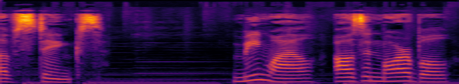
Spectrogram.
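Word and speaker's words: Morrible: Meanwhile, Oz and Marrible, rhymes with horrible, target the fugitive Alphaba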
